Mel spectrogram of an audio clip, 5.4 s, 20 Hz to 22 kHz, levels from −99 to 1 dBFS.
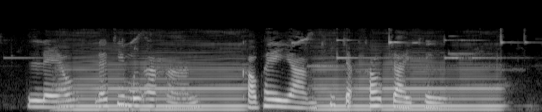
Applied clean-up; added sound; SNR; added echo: neural mask model RNNoise.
